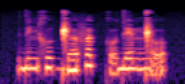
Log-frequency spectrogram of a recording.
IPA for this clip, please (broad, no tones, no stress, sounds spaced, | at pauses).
d ɪ ɲ x u ɡ͡ǁ ə f ə kː o̰ d e m ŋ͡ǁ o̰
